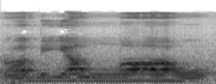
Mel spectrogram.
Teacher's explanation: ra itu baris atas dibaca tebal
